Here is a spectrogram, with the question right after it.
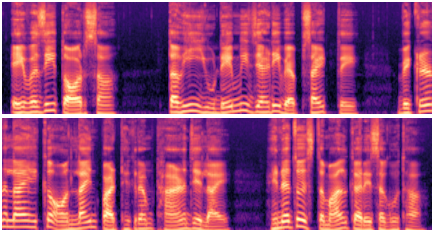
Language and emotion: Sindhi, neutral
